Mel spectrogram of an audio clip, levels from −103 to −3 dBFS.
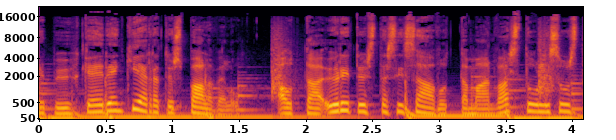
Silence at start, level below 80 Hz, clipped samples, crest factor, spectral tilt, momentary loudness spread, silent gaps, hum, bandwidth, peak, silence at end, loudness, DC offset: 0 s; -32 dBFS; under 0.1%; 16 dB; -5 dB/octave; 5 LU; none; none; 19 kHz; -6 dBFS; 0 s; -22 LUFS; under 0.1%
